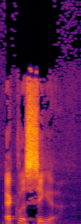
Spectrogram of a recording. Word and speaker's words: ekklesia: Put those two together in Greek, it's pronounced ekklesia.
